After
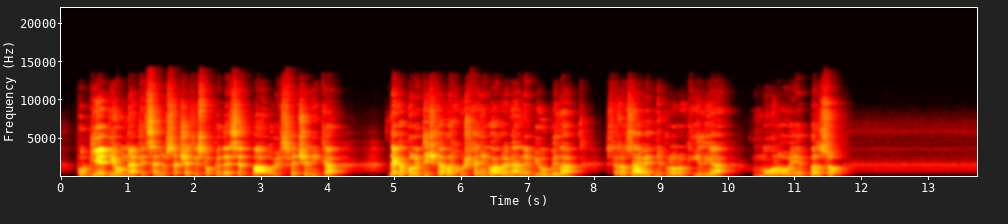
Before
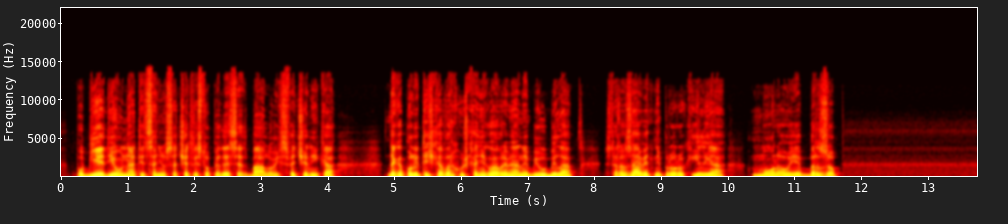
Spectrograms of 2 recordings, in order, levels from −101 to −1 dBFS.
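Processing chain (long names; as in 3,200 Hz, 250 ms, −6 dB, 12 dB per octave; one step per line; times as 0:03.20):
peak hold with a decay on every bin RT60 0.52 s
Chebyshev band-pass filter 960–7,500 Hz, order 2
level +8.5 dB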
